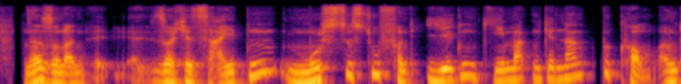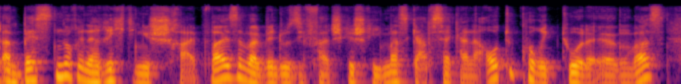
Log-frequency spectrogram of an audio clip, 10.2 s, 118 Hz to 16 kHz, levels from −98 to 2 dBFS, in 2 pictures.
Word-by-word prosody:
ne, 125 Hz, +7 st, +5 dB
sondern, 120 Hz, -4 st, +3 dB
äh, -, -, -8 dB
äh, -, -, -13 dB
solche 125 Hz, 0 st, +4 dB
Seiten 125 Hz, -, +1 dB
musstest 150 Hz, -, +4 dB
du 215 Hz, -, +2 dB
von 135 Hz, -, -1 dB
irgendjemandem 150 Hz, 0 st, +1 dB
genannt 175 Hz, +6 st, -2 dB
bekommen 215 Hz, -2 st, -1 dB
und 130 Hz, +1 st, +1 dB
am 120 Hz, -5 st, +1 dB
besten 145 Hz, +5 st, 0 dB
noch 190 Hz, -1 st, -1 dB
in 160 Hz, -, -1 dB
der 120 Hz, -2 st, +2 dB
richtigen 135 Hz, -6 st, -3 dB
Schreibweise, 170 Hz, -, -1 dB
weil 110 Hz, -5 st, +2 dB
wenn 110 Hz, -, -2 dB
du 105 Hz, -, -2 dB
sie 100 Hz, 0 st, -7 dB
falsch -, -, -6 dB
geschrieben 100 Hz, +4 st, -3 dB
hast, 120 Hz, 0 st, -4 dB
gab's -, -, -3 dB
ja -, -, -2 dB
keine -, -, -8 dB
Autokorrektur 105 Hz, +2 st, -2 dB
oder 100 Hz, -, -5 dB
irgendwas, 100 Hz, -, -3 dB
130 Hz, 195 wpm, -22 LUFS, 115-165 Hz, -, ne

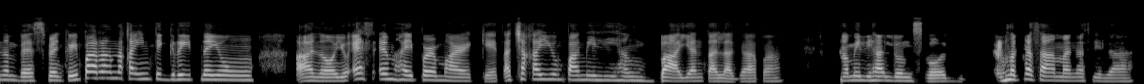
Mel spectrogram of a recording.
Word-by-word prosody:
ng 215 Hz, -1 st, -4 dB
best 180 Hz, 0 st, -2 dB
friend 190 Hz, -2 st, +2 dB
ko. 195 Hz, -, +1 dB
Yung 220 Hz, +3 st, +1 dB
parang 295 Hz, 0 st, +5 dB
naka-integrate 245 Hz, -4 st, 0 dB
na 225 Hz, 0 st, +4 dB
yung 215 Hz, -1 st, -1 dB, 0.6 s
ano, 170 Hz, -1 st, +3 dB
yung 175 Hz, +3 st, -2 dB
SM 245 Hz, -1 st, +3 dB
Hypermarket 190 Hz, -9 st, 0 dB
at 195 Hz, -, +2 dB
saka 240 Hz, 0 st, +2 dB
yung 235 Hz, -1 st, -7 dB
pamilihang 195 Hz, -4 st, -2 dB
bayan 160 Hz, 0 st, +2 dB
talaga 145 Hz, -2 st, -2 dB
pa 150 Hz, +1 st, -9 dB, 0.3 s
pa -, -, -14 dB
pamilihang 190 Hz, 0 st, 0 dB
lungsod. 150 Hz, -4 st, -3 dB, 0.5 s
Magkasama 195 Hz, -5 st, +2 dB
na 170 Hz, -, -4 dB
sila. 150 Hz, -3 st, -9 dB
190 Hz, 135 wpm, -23 LUFS, 165-220 Hz, 0.6 s, parang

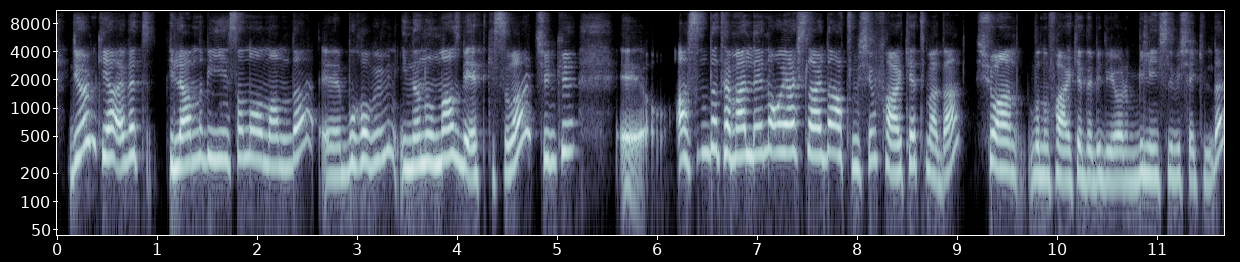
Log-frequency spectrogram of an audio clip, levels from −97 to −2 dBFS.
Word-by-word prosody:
diyorum 385 Hz, -, +2 dB
ki, 320 Hz, -, -2 dB
ya, 300 Hz, -, +6 dB
evet 310 Hz, +4 st, -1 dB, 0.2 s
planlı 255 Hz, +4 st, +3 dB
bir 280 Hz, -1 st, 0 dB
insan 290 Hz, +2 st, -3 dB
olmamda, 270 Hz, +2 st, 0 dB, 0.2 s
eee, 190 Hz, 0 st, -3 dB
bu 250 Hz, +5 st, -2 dB
hobimin 275 Hz, +5 st, 0 dB
inanılmaz 260 Hz, +5 st, +3 dB
bir 230 Hz, -, +4 dB
etkisi 185 Hz, +1 st, -4 dB
var 240 Hz, -, +4 dB
çünkü, 285 Hz, +6 st, -2 dB, 0.5 s
eee, -, -, +2 dB
ooo, -, -, -19 dB
aslında 330 Hz, +6 st, +1 dB
temellerini 315 Hz, +2 st, +3 dB
o 335 Hz, 0 st, +3 dB
yaşlarda 335 Hz, -1 st, +3 dB
atmışım 275 Hz, -3 st, -2 dB
fark 215 Hz, -5 st, +1 dB
etmeden. 205 Hz, -, -1 dB, 0.2 s
Şu 265 Hz, -, 0 dB
an 220 Hz, -3 st, +2 dB
bunu 190 Hz, 0 st, -3 dB
fark 175 Hz, -3 st, -1 dB
edebiliyorum 170 Hz, -2 st, -3 dB
bilinçli 190 Hz, -1 st, -4 dB
bir 185 Hz, -, -6 dB
şekilde. 170 Hz, -, -4 dB
265 Hz, 170 wpm, -22 LUFS, 200-310 Hz, 0.5 s, ya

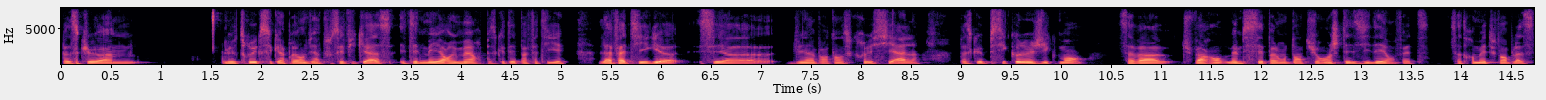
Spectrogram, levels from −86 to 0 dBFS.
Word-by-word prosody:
parce 115 Hz, -2 st, +1 dB
que, 120 Hz, -, +2 dB
hem, 105 Hz, -, +2 dB, 0.9 s
le 110 Hz, -1 st, +2 dB
truc, 160 Hz, +8 st, +2 dB
c'est -, -, -5 dB
qu'après, 115 Hz, +5 st, +1 dB
on 130 Hz, -, +4 dB
devient 100 Hz, -3 st, -1 dB
tous 115 Hz, +2 st, -11 dB
efficaces 125 Hz, +4 st, 0 dB
et 115 Hz, -, -5 dB
tu 115 Hz, -, -1 dB
es -, -, +4 dB
de 105 Hz, -, +2 dB
meilleure 130 Hz, +3 st, +5 dB
humeur, 160 Hz, +2 st, +1 dB
parce 110 Hz, -2 st, -12 dB
que -, -, -8 dB
tu 125 Hz, -, 0 dB
es -, -, 0 dB
pas 125 Hz, +1 st, -5 dB
fatigué. 130 Hz, +1 st, -4 dB, 0.3 s
La 135 Hz, +1 st, +4 dB
fatigue, 145 Hz, +4 st, +4 dB, 0.3 s
c'est, 115 Hz, -2 st, 0 dB
heu, 100 Hz, -10 st, -3 dB, 0.2 s
d'une 120 Hz, +3 st, 0 dB
importance 115 Hz, -1 st, -2 dB
cruciale, 140 Hz, -2 st, -1 dB, 0.4 s
parce 110 Hz, -1 st, -6 dB
que 120 Hz, -, 0 dB
psychologiquement, 155 Hz, -, +1 dB, 0.3 s
ça 115 Hz, -, -1 dB
va 115 Hz, -1 st, +4 dB, 0.2 s
tu -, -, -15 dB
vas, 120 Hz, -2 st, +5 dB
ren 120 Hz, +3 st, 0 dB
même 150 Hz, +2 st, +1 dB
si -, -, -6 dB
c'est 150 Hz, -, +1 dB
pas 140 Hz, -, -2 dB
longtemps, 135 Hz, +5 st, -1 dB
tu 165 Hz, -7 st, -7 dB
ranges 130 Hz, +2 st, -1 dB
tes 130 Hz, -2 st, -2 dB
idées 130 Hz, -1 st, +3 dB
en 95 Hz, -, -4 dB
fait, 95 Hz, +3 st, -10 dB, 0.2 s
ça -, -, -8 dB
te -, -, -14 dB
remet 120 Hz, 0 st, +3 dB
tout 130 Hz, -, -6 dB
en 135 Hz, -, +3 dB
place. 120 Hz, -1 st, -3 dB
125 Hz, 225 wpm, -24 LUFS, 115-140 Hz, 0.9 s, meilleure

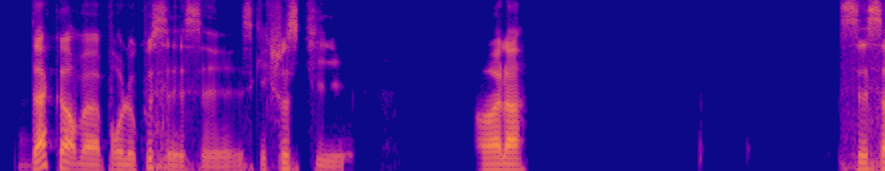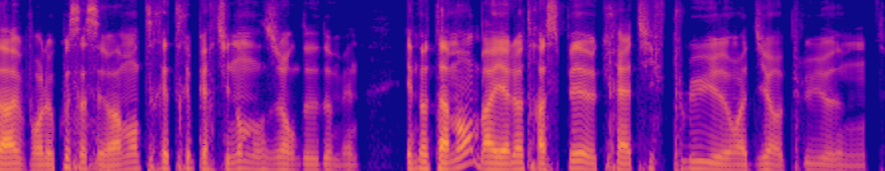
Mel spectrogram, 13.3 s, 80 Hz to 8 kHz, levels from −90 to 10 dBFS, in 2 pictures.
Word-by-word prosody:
D'accord, -, -, +3 dB
bah, 100 Hz, -2 st, 0 dB
pour 105 Hz, +1 st, -4 dB
le 100 Hz, -, -3 dB
coup, -, -, -8 dB
c'est 90 Hz, -2 st, -5 dB
c'est 80 Hz, -1 st, -9 dB
c'est -, -, -13 dB
quelque 100 Hz, -, -12 dB
chose 120 Hz, -2 st, -2 dB
qui 90 Hz, -6 st, -11 dB, 1.0 s
voilà. 105 Hz, 0 st, +4 dB, 2.4 s
C'est 115 Hz, -, -1 dB
ça, 110 Hz, -2 st, +7 dB
et -, -, -5 dB
pour 100 Hz, 0 st, -2 dB
le 100 Hz, 0 st, 0 dB
coup, -, -, -4 dB
ça, 140 Hz, -5 st, -1 dB
c'est, 110 Hz, -, 0 dB
vraiment 95 Hz, +7 st, 0 dB
très -, -, -3 dB
très -, -, -6 dB
pertinent 125 Hz, +3 st, -2 dB
dans 110 Hz, -, -7 dB
ce 105 Hz, -, -6 dB
genre 105 Hz, -1 st, -2 dB
de 100 Hz, 0 st, -6 dB
domaine. 95 Hz, -1 st, -10 dB, 0.4 s
Et 125 Hz, -, +1 dB
notamment, 120 Hz, -2 st, +4 dB
bah, 115 Hz, 0 st, +6 dB
il -, -, +7 dB
y -, -, +9 dB
a -, -, +5 dB
l'autre 120 Hz, -1 st, +1 dB
aspect, 130 Hz, +4 st, +2 dB
heu, 105 Hz, -, -3 dB
créatif 115 Hz, +5 st, -2 dB
plus, 125 Hz, 0 st, -4 dB
heu, 100 Hz, -, -1 dB
on 100 Hz, -, -4 dB
va 95 Hz, -, -2 dB
dire 100 Hz, 0 st, -4 dB
plus, 105 Hz, +2 st, -11 dB
hem, 90 Hz, -2 st, -13 dB
105 Hz, 210 wpm, -24 LUFS, 100-115 Hz, 2.4 s, y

